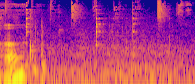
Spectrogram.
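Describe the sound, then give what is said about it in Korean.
Cutlery clinks against a salad plate at a salad bar late in the evening, a series of sharp, bright taps spread over a few seconds, with faint background murmur and no clear speech. “계산을 하고 나서 샐러드 접시와 토마토 주스를 들고 빈 테이블에 앉는다.”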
